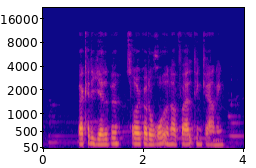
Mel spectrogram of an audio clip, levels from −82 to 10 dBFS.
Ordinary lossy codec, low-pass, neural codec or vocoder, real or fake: MP3, 64 kbps; 10.8 kHz; none; real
